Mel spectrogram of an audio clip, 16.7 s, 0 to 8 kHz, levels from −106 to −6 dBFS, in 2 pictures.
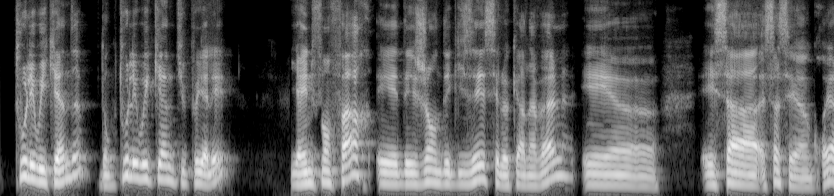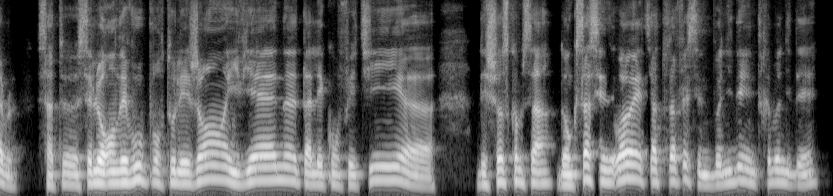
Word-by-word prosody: Tous 205 Hz, +1 st, +3 dB
les 175 Hz, -, +6 dB
week-ends, 145 Hz, +1 st, +4 dB, 0.3 s
donc 110 Hz, 0 st, -6 dB
tous 215 Hz, -, 0 dB
les 190 Hz, -, +4 dB
week-ends 175 Hz, -2 st, +1 dB
tu 130 Hz, -2 st, -8 dB
peux 130 Hz, -, -1 dB
y -, -, +5 dB
aller. -, -, -1 dB, 0.6 s
Il 120 Hz, -, -2 dB
y -, -, +6 dB
a -, -, +5 dB
une 130 Hz, +1 st, +4 dB
fanfare 135 Hz, -, +1 dB
et 125 Hz, -2 st, +3 dB
des 120 Hz, 0 st, +1 dB
gens 140 Hz, +3 st, 0 dB
déguisés, 125 Hz, +5 st, -1 dB
c'est 165 Hz, -5 st, -3 dB
le 110 Hz, -2 st, +1 dB
carnaval 125 Hz, -, -2 dB
et 115 Hz, -1 st, -1 dB
heu, 105 Hz, -3 st, -3 dB, 0.5 s
et 115 Hz, +1 st, -2 dB
ça 120 Hz, -2 st, +4 dB
ça 145 Hz, -, -2 dB
c'est 105 Hz, -8 st, -3 dB
incroyable. 100 Hz, +6 st, -3 dB, 0.2 s
Ça -, -, -4 dB
te 115 Hz, -1 st, -3 dB
c'est 115 Hz, +4 st, 0 dB
le 135 Hz, +1 st, +7 dB
rendez-vous 135 Hz, +5 st, +4 dB
pour 135 Hz, -3 st, -6 dB
tous 140 Hz, 0 st, -1 dB
les 130 Hz, -1 st, +3 dB
gens, 165 Hz, +6 st, 0 dB
ils 135 Hz, -5 st, +1 dB
viennent, 160 Hz, +3 st, +1 dB
tu 130 Hz, -, -2 dB
as -, -, +1 dB
les 115 Hz, -1 st, -2 dB
confettis, 120 Hz, +9 st, -4 dB
heu, 110 Hz, -8 st, -1 dB, 0.5 s
des 120 Hz, 0 st, -4 dB
choses 140 Hz, +5 st, +1 dB
comme 145 Hz, -1 st, -2 dB
ça 130 Hz, 0 st, -2 dB
donc 115 Hz, -1 st, +1 dB
ça 175 Hz, -, +3 dB
c'est 160 Hz, -2 st, -1 dB
ouais 160 Hz, -, +4 dB
ouais, 175 Hz, -3 st, +3 dB
ça 140 Hz, -, -1 dB
tout 140 Hz, +2 st, -9 dB
à 150 Hz, -, +1 dB
fait, 175 Hz, -, -6 dB
c'est 125 Hz, -, -7 dB
une 110 Hz, -, -1 dB
bonne 120 Hz, +3 st, -4 dB
idée, 155 Hz, +4 st, -3 dB
une 140 Hz, -3 st, -5 dB
très 135 Hz, -, -11 dB
bonne 140 Hz, -1 st, -2 dB
idée. 120 Hz, +2 st, -7 dB
130 Hz, 240 wpm, -23 LUFS, 115-150 Hz, 0.6 s, le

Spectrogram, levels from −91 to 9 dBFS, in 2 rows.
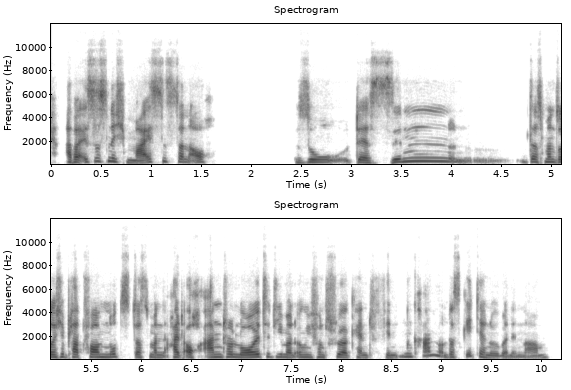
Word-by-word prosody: Aber 215 Hz, +1 st, +4 dB
ist 225 Hz, +4 st, 0 dB
es 275 Hz, -1 st, +3 dB
nicht 265 Hz, -6 st, +1 dB
meistens 185 Hz, +9 st, +2 dB
dann 225 Hz, -2 st, -1 dB
auch -, -, 0 dB, 0.8 s
so 210 Hz, -, -2 dB
der 195 Hz, -3 st, +4 dB
Sinn, 275 Hz, -, 0 dB, 0.5 s
dass 225 Hz, -1 st, -2 dB
man 220 Hz, -1 st, 0 dB
solche 215 Hz, +2 st, +3 dB
Plattformen 215 Hz, -1 st, +3 dB
nutzt, 230 Hz, +2 st, -3 dB
dass 205 Hz, 0 st, -1 dB
man 195 Hz, -2 st, -3 dB
halt 210 Hz, -, +5 dB
auch 205 Hz, -, +4 dB
andere 215 Hz, +2 st, +2 dB
Leute, 215 Hz, +3 st, +4 dB
die 215 Hz, -1 st, -6 dB
man 195 Hz, -1 st, +1 dB
irgendwie 200 Hz, 0 st, -5 dB
von 205 Hz, 0 st, -5 dB
früher 200 Hz, -3 st, +2 dB
kennt, 185 Hz, -3 st, -5 dB
finden 245 Hz, +8 st, -7 dB
kann? 345 Hz, +6 st, -2 dB
Und 310 Hz, -, -7 dB
das 210 Hz, -1 st, -3 dB
geht 145 Hz, -, -4 dB
ja 235 Hz, -, 0 dB
nur 170 Hz, -2 st, -4 dB
über -, -, -5 dB
den -, -, -10 dB
Namen. 175 Hz, +4 st, -7 dB
215 Hz, 220 wpm, -26 LUFS, 200-235 Hz, 0.8 s, halt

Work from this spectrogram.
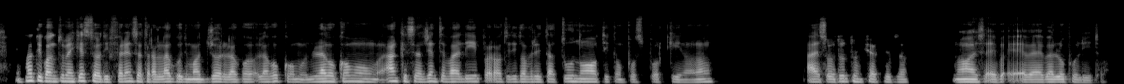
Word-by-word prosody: Infatti 170 Hz, +1 st, +4 dB
quanto 145 Hz, -2 st, +4 dB
mi 140 Hz, -, +4 dB
hai 135 Hz, -, +2 dB
chiesto 160 Hz, -2 st, +3 dB
la 130 Hz, -, +5 dB
differenza 130 Hz, +3 st, +1 dB
tra 120 Hz, -, +1 dB
Lago 125 Hz, +1 st, +2 dB
di 120 Hz, -, -1 dB
Maggiore 120 Hz, +2 st, +2 dB
e -, -, -2 dB
Lago 120 Hz, +1 st, 0 dB
Lago 125 Hz, +4 st, -1 dB
Como, 120 Hz, -3 st, -5 dB
il 115 Hz, -, -3 dB
Lago 130 Hz, 0 st, +4 dB
Como, 130 Hz, -2 st, -1 dB
anche 145 Hz, +5 st, +2 dB
se 130 Hz, -, -1 dB
la 125 Hz, -, 0 dB
gente 135 Hz, 0 st, -1 dB
va 130 Hz, 0 st, +3 dB
lì 135 Hz, +1 st, -1 dB
però 135 Hz, 0 st, -1 dB
ti 125 Hz, -1 st, -6 dB
dico 125 Hz, 0 st, -2 dB
la -, -, -1 dB
verità, 125 Hz, 0 st, -1 dB
tu 135 Hz, +3 st, -3 dB
noti 130 Hz, -2 st, +2 dB
che -, -, -32 dB
è -, -, -6 dB
un 115 Hz, -, -5 dB
po' 115 Hz, -, -10 dB
sporchino, 115 Hz, 0 st, -8 dB
no. 125 Hz, +3 st, -3 dB, 0.9 s
Ah -, -, +2 dB
soprattutto 125 Hz, +3 st, -2 dB
in 125 Hz, -, -3 dB
certe 120 Hz, 0 st, -3 dB
zo 115 Hz, 0 st, -6 dB, 0.5 s
no 120 Hz, 0 st, +5 dB
è 115 Hz, -, +5 dB
s 115 Hz, -, -6 dB
è 115 Hz, -, +1 dB
b -, -, -2 dB
è -, -, -2 dB
be 115 Hz, 0 st, +1 dB
bello 120 Hz, 0 st, +2 dB
pulito. 105 Hz, -4 st, -9 dB
125 Hz, 270 wpm, -23 LUFS, 120-135 Hz, 0.9 s, la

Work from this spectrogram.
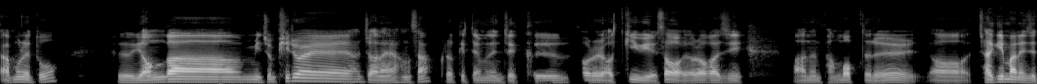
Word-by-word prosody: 아무래도 115 Hz, -, -3 dB, 0.6 s
그 100 Hz, -1 st, -4 dB
영감이 115 Hz, +1 st, +5 dB
좀 115 Hz, +1 st, -5 dB
필요해 145 Hz, -2 st, +2 dB
하잖아요, 105 Hz, -5 st, -2 dB
항상. 110 Hz, -4 st, -5 dB
그렇기 -, -, -9 dB
때문에 100 Hz, -2 st, -5 dB
인제 90 Hz, +1 st, -5 dB
그거를 100 Hz, +1 st, -4 dB
얻기 95 Hz, +5 st, -3 dB
위해서 90 Hz, -2 st, +1 dB
여러 100 Hz, +3 st, -1 dB
가지 100 Hz, -1 st, -2 dB, 0.5 s
많은 95 Hz, 0 st, -6 dB
방법들을 100 Hz, -1 st, -4 dB
어 90 Hz, -1 st, -3 dB
자기만의 115 Hz, -1 st, +4 dB
이제 95 Hz, 0 st, -3 dB
105 Hz, 295 characters per minute, -23 LUFS, 95-120 Hz, 0.6 s, 영감이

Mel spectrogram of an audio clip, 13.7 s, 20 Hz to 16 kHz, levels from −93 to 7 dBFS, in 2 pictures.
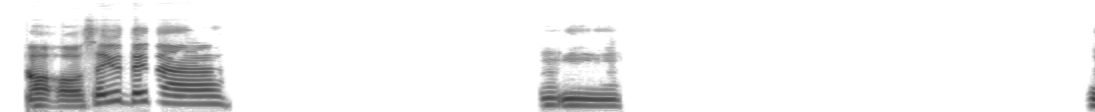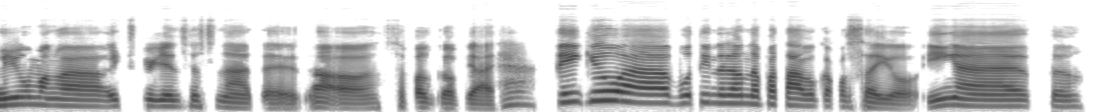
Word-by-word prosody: Oo, 155 Hz, -2 st, +4 dB
sa'yo 245 Hz, -, +3 dB
din, 270 Hz, +2 st, +4 dB
ah. 215 Hz, -1 st, +3 dB, 2.0 s
Mm. 175 Hz, -2 st, -3 dB, 2.9 s
Oh, 175 Hz, -, +2 dB
yung 200 Hz, +1 st, -1 dB
mga 165 Hz, -5 st, 0 dB
experiences 155 Hz, -1 st, -4 dB
natin. 125 Hz, -4 st, -3 dB, 0.2 s
Oo, 115 Hz, -2 st, 0 dB
sa -, -, -14 dB
pagbabiyahe. 115 Hz, -5 st, -3 dB, 0.3 s
Thank 260 Hz, +1 st, +3 dB
you, 300 Hz, -1 st, +5 dB
ha 240 Hz, -3 st, +4 dB
buti 235 Hz, +2 st, -4 dB
nalang 230 Hz, -1 st, +1 dB
napatawag 185 Hz, -5 st, +1 dB
ako 160 Hz, -1 st, -7 dB
sa'yo. 115 Hz, -7 st, -3 dB
Ingat. 160 Hz, -3 st, +1 dB
165 Hz, 95 wpm, -23 LUFS, 150-215 Hz, 2.9 s, you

